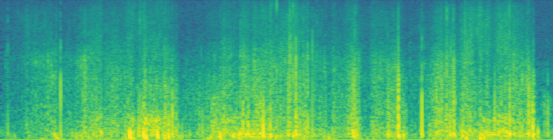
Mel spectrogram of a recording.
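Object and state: Metal microphone grille rubbed with cotton swabs.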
